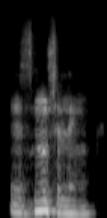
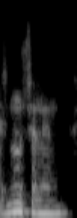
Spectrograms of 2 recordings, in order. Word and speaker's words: Snoezelen: sale mal el nombre, se escribe Snoezelen, ¿no?, Snuselen, ¿no?, de estimulación multisensorial, con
